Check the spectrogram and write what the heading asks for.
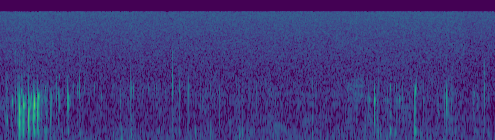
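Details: Stomach growling: a burst of gurgling at the start, then scattered soft gurgles and pops; ordinary bowel sounds (borborygmi).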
